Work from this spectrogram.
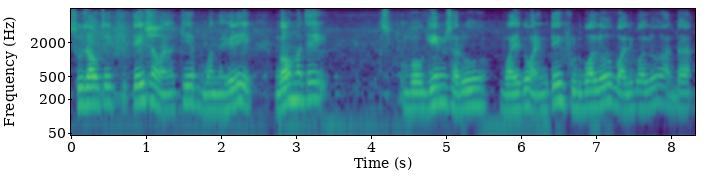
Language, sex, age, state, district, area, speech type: Nepali, male, 18-30, West Bengal, Kalimpong, rural, spontaneous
